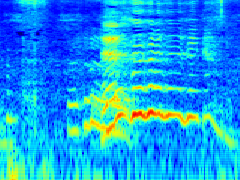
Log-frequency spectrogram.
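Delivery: high, giggly run of laughter; long, high amused giggle; delighted laugh. Real, not acted. First time Coco carries baby.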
